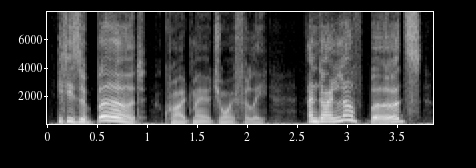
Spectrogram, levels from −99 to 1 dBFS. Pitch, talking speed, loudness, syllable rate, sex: 175 Hz, 170 wpm, -18 LUFS, 4.3 syllables/s, male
